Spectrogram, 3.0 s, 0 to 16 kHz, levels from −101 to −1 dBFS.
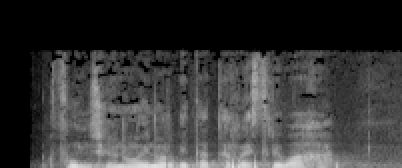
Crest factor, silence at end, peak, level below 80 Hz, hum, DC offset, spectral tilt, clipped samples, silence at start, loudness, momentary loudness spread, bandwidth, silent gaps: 18 dB; 0.45 s; -6 dBFS; -56 dBFS; none; under 0.1%; -6.5 dB/octave; under 0.1%; 0.35 s; -23 LUFS; 16 LU; 11.5 kHz; none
